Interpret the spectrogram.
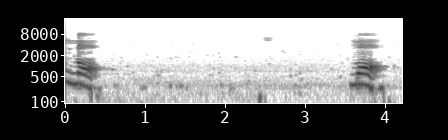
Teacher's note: এই প্রত্যেকটি উচ্চারণের সময় কিন্তু আমাদের নাসিক মানে নাকের কিন্তু সাহায্য লাগে। নাক দুটো চেপে তুমি ম উচ্চারণ করো, দেখো নাসিকার এই যে গহ্বর দুটো মানে নাকের এই জায়গাটা চেপে তুমি ম উচ্চারণ করো, দেখো পারো কিনা, কিংবা ন উচ্চারণ করো, দেখো হচ্ছে কিনা। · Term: নাসিক্য ধ্বনি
